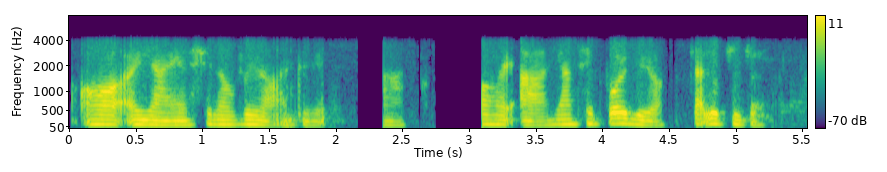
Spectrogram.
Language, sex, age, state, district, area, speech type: Manipuri, male, 45-60, Manipur, Imphal West, urban, conversation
